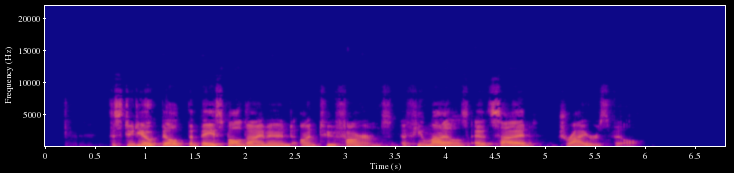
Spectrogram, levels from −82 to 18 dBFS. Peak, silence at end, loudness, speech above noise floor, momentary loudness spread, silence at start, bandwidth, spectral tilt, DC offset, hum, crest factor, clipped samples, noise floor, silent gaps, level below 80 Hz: -4 dBFS; 0.9 s; -21 LUFS; over 69 dB; 14 LU; 0.65 s; 9.6 kHz; -5.5 dB/octave; under 0.1%; none; 18 dB; under 0.1%; under -90 dBFS; none; -64 dBFS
